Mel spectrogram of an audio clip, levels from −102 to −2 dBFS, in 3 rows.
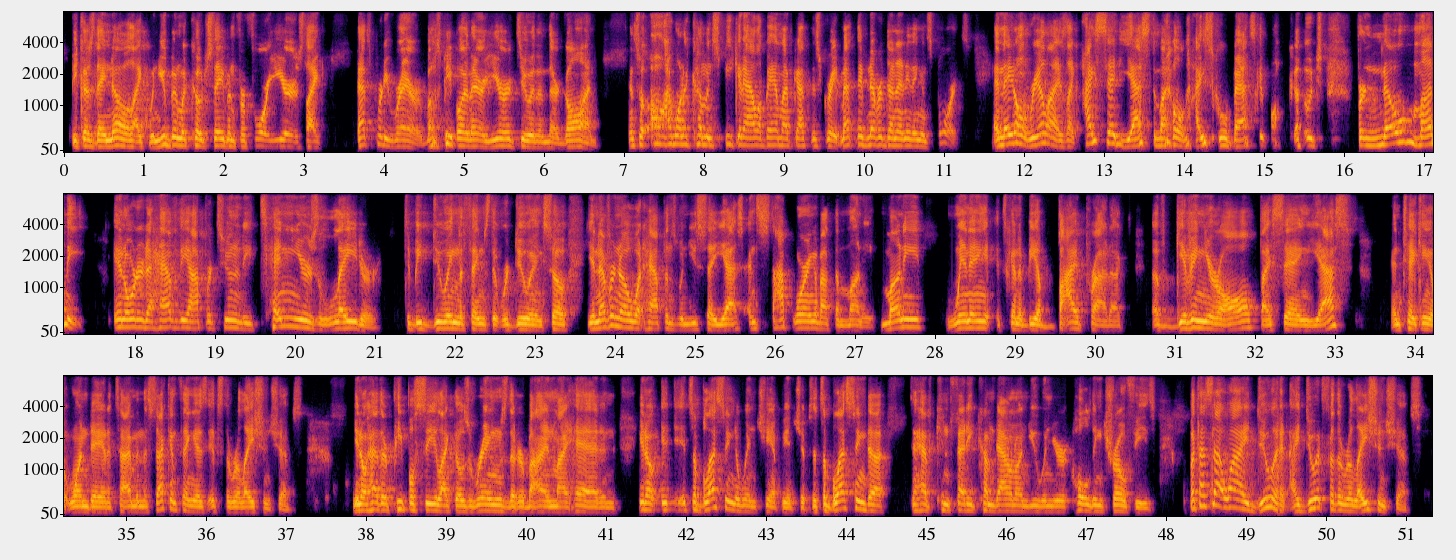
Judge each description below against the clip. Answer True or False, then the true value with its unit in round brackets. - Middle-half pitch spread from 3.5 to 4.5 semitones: False (5.2 semitones)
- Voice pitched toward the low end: True (130 Hz)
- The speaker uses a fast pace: True (215 wpm)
